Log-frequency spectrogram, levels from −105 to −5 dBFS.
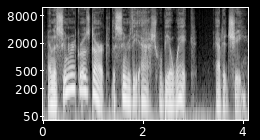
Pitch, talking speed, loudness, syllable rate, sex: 110 Hz, 220 wpm, -19 LUFS, 5.7 syllables/s, male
